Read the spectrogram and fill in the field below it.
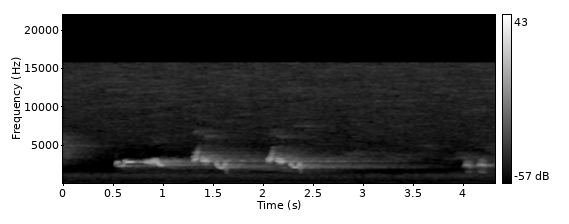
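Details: Evening song of a song thrush in forest near Zarechny, 1 May 2023, recorded on an audio recorder: loud whistled phrases given in repeated pairs, followed by a quieter twittering note, with light hiss behind.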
